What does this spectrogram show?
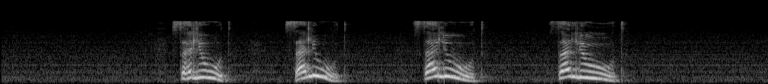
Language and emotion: Russian, positive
